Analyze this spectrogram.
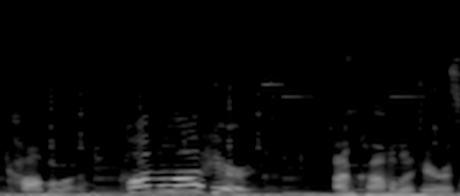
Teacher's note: equal emphasis on all three syllables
